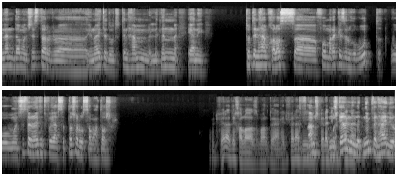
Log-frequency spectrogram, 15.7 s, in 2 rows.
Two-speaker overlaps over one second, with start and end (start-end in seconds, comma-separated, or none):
13.7-15.0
